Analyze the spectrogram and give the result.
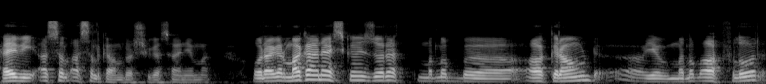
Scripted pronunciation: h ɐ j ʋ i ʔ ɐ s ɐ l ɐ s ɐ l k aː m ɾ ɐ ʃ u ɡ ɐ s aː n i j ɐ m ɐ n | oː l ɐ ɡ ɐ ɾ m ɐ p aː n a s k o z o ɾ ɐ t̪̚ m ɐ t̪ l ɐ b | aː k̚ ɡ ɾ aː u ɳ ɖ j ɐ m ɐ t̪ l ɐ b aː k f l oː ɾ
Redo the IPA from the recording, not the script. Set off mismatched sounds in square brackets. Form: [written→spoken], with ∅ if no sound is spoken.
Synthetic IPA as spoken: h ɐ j ʋ i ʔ ɐ s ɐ l ɐ s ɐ l k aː m ɾ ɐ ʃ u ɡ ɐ s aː n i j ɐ m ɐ n | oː [l→ɾ] ɐ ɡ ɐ ɾ m ɐ [p→k] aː n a s k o z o ɾ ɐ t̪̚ m ɐ t̪ l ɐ b | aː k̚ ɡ ɾ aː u ɳ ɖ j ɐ m ɐ t̪ l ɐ b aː k f l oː ɾ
